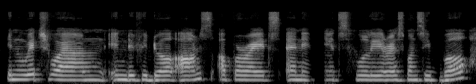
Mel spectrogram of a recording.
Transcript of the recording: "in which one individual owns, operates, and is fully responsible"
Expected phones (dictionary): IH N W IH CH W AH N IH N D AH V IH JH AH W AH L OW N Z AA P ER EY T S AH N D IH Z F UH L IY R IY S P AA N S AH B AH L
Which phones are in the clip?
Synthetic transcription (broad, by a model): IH N W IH CH W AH N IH N D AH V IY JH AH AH L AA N S AA P ER EY T S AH N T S F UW L IY R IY S P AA N S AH B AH L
